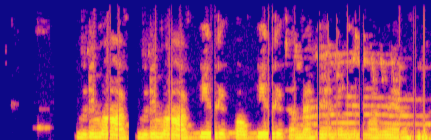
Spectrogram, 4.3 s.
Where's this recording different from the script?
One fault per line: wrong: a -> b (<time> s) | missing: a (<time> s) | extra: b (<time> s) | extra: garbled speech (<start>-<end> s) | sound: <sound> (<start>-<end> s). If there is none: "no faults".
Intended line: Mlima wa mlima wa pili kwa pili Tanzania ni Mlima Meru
no faults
